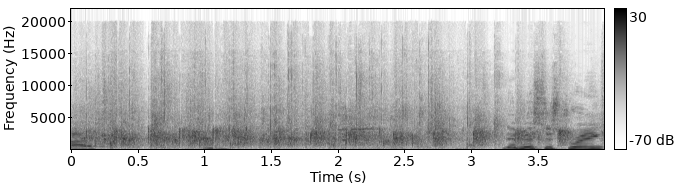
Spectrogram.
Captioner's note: audience applaud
